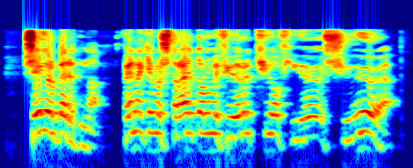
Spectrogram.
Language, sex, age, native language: Icelandic, male, 40-49, Icelandic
